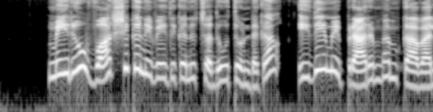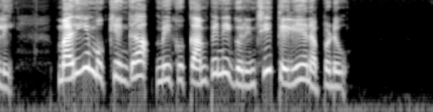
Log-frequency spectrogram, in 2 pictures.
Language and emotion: Telugu, neutral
